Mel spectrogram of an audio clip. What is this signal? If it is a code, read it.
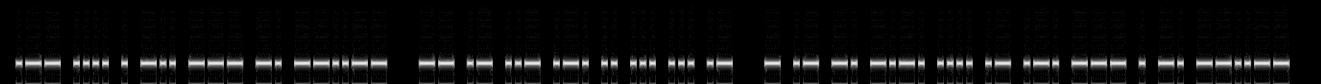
Morse code, heard as a keyed tone, about 25 wpm, 1000 Hz. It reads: WHEDON, MAURISSA TANCHAROEN,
